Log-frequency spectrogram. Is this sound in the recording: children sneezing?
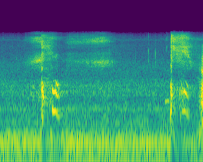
yes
